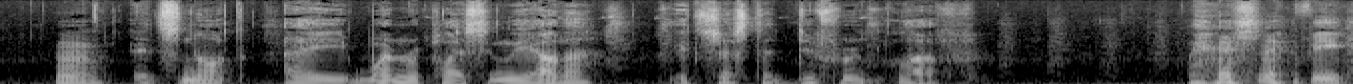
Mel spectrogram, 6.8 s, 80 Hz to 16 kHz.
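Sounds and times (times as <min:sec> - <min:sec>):
speech: 0:00.3 - 0:04.9, 0:05.9 - 0:06.7
dog panting: 0:02.1 - 0:06.7
laughter: 0:06.0 - 0:06.7.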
